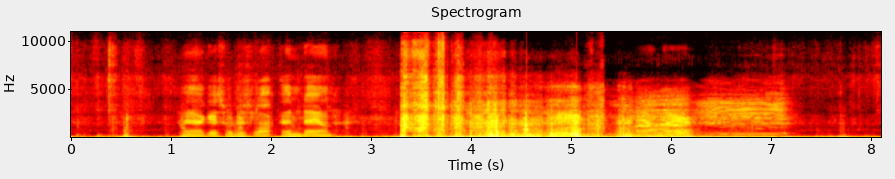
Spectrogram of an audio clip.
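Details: Red Angus cattle, calves and cows being worked in a pen during a session that includes a castration. Two drawn-out, deep moos with stacked harmonics, the second wavering and fading. A loud noisy clatter of handling falls between them, with some human talk.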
